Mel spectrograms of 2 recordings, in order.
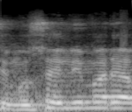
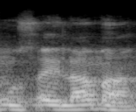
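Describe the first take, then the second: First: The third syllable has an 'i' vowel. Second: The third syllable has an 'a' vowel. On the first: This is the name's original form. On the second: This is how people in Bangladesh say it.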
